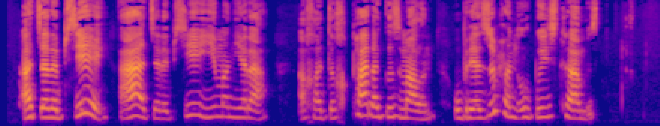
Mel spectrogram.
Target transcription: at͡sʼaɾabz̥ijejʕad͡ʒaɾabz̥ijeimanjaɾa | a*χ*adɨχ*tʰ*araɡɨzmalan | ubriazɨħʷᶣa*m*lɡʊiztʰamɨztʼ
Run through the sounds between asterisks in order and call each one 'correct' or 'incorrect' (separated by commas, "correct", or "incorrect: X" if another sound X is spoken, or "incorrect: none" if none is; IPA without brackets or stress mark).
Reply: correct, incorrect: pʰ, incorrect: n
